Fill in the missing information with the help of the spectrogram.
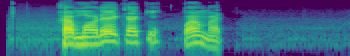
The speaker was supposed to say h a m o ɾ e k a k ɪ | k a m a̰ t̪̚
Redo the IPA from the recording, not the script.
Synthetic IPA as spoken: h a m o ɾ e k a k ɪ | p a m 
